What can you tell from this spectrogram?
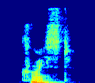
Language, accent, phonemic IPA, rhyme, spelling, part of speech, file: English, Southern England, /kɹaɪst/, -aɪst, Christ, proper noun / noun / interjection, LL-Q1860 (eng)-Christ.wav
- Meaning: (proper noun) 1. The anointed one, the savior predicted by the Old Testament 2. A title given to Jesus of Nazareth, seen as the fulfiller of the messianic prophecy 3. A surname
